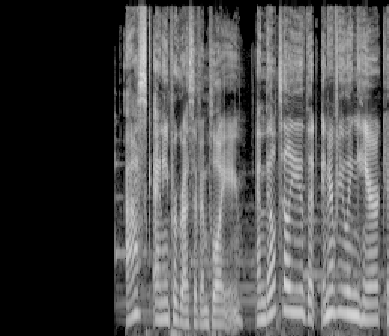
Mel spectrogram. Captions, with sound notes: - [Voiceover] Ask any Progressive employee and they'll tell you that interviewing here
